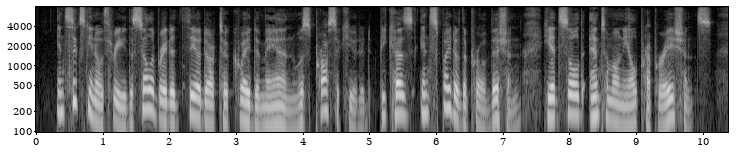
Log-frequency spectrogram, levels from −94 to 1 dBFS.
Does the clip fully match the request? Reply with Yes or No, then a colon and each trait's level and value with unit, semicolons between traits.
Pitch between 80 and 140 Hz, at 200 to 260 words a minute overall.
No: low, 135 Hz; slow, 135 wpm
